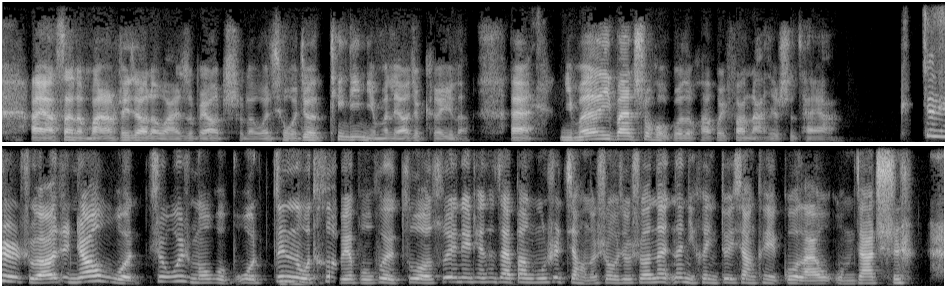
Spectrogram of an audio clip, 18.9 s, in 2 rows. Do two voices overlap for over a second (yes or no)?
no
